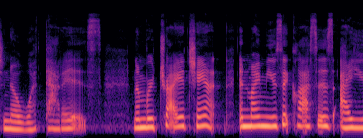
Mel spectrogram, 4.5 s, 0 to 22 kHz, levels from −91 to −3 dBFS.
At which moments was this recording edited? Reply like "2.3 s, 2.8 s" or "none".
2.0 s, 2.9 s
